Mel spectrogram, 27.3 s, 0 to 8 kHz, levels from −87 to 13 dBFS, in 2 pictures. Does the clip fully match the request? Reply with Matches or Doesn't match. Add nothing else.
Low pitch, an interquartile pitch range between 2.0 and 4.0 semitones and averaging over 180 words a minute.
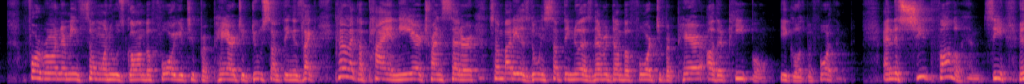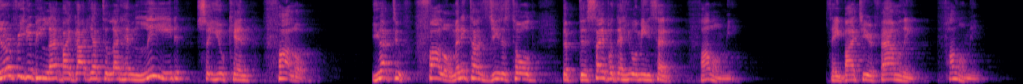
Doesn't match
